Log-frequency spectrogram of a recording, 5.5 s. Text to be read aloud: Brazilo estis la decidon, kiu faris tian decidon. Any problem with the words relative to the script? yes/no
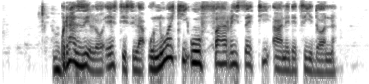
yes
